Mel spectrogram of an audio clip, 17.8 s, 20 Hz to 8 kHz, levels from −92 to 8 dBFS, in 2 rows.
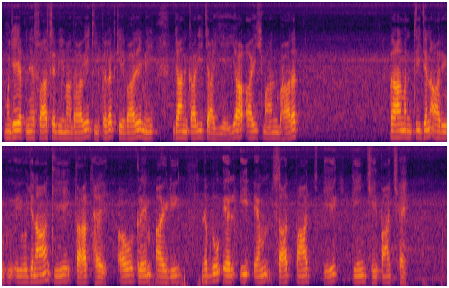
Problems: none marked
